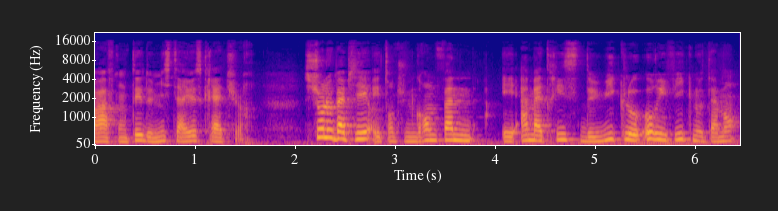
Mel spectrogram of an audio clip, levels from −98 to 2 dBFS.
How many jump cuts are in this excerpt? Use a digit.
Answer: 1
